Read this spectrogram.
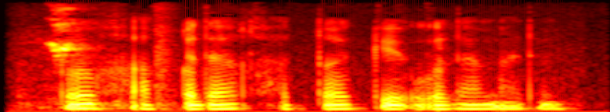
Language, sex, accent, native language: Uzbek, male, Qoraqalpog'iston, Uzbek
